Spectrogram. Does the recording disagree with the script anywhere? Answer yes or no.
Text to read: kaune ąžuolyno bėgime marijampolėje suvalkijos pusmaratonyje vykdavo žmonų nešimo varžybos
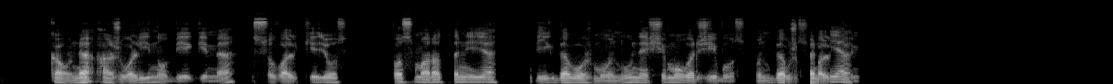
yes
